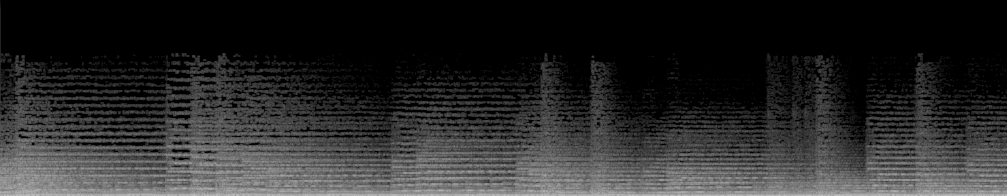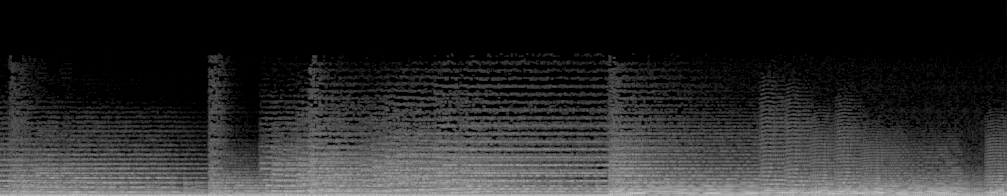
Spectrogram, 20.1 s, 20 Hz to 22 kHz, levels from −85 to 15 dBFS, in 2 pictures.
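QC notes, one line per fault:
3.09 s and 18.51 s, lost LE Audio frames. Two brief gaps in the Bluetooth LE Audio stream, about 15 ms and 7.5 ms long, which fits two frames and then one frame of 7.5 ms. The LC3 decoder covers each gap by repeating the last spectrum with random signs. That replaces the real waveform with a short noisy smear. Both losses are too brief for the fade toward silence to take hold. The light codec softening underneath is part of the normal stream.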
